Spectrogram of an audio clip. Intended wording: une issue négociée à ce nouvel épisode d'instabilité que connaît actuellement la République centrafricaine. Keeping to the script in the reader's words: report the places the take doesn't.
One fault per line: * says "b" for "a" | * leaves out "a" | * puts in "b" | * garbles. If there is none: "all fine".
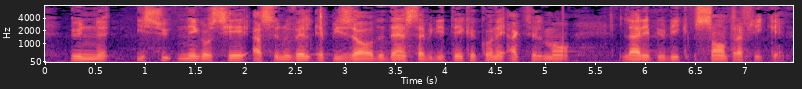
all fine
